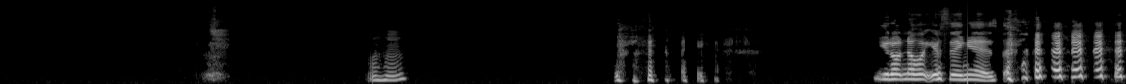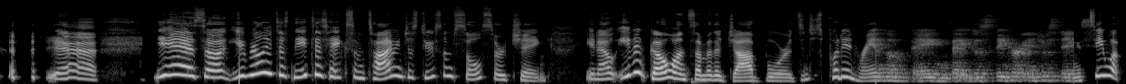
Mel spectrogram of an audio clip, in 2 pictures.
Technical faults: overlap between stream segments; switch to a distant microphone

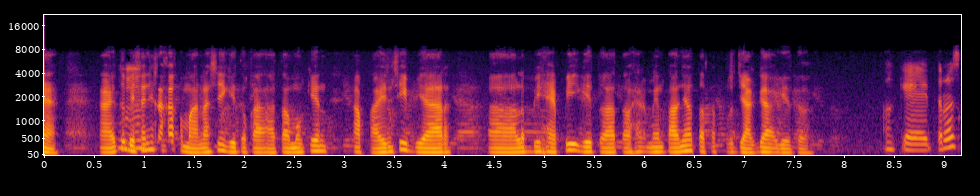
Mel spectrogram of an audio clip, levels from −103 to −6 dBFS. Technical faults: echo with no canceller

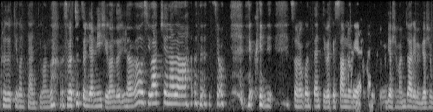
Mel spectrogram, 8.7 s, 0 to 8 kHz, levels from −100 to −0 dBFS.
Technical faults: other side's voice leaking through; speech suppressed in double talk

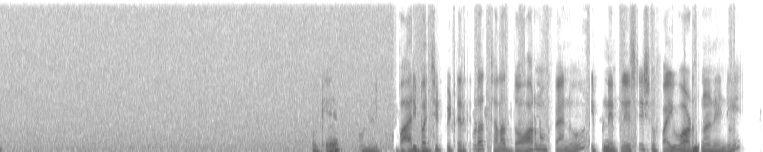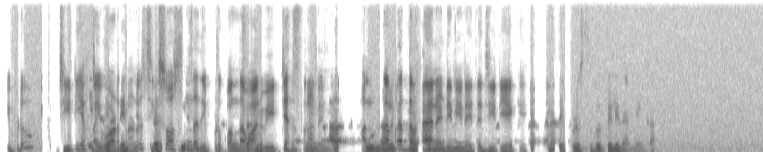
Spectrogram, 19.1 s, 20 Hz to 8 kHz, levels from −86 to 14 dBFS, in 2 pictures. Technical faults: speech suppressed in double talk; echo leak

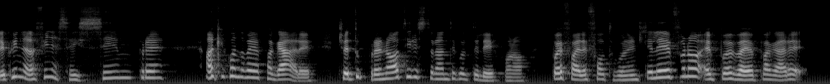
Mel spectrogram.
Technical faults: video or display buzz

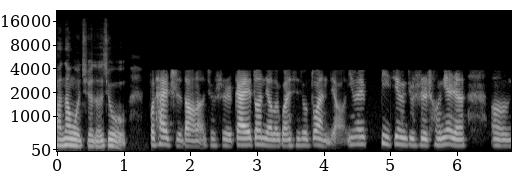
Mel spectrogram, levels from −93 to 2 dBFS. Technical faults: input switched to a poorer device

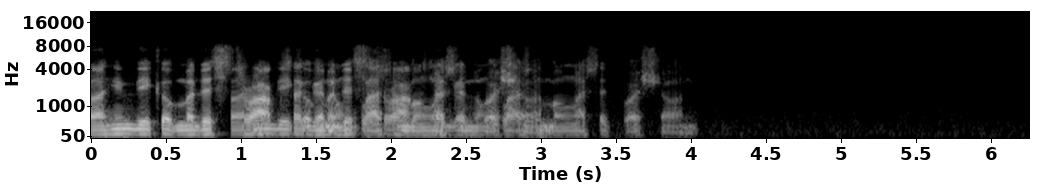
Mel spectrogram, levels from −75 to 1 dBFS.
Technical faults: Opus voice compression; doubled audio track

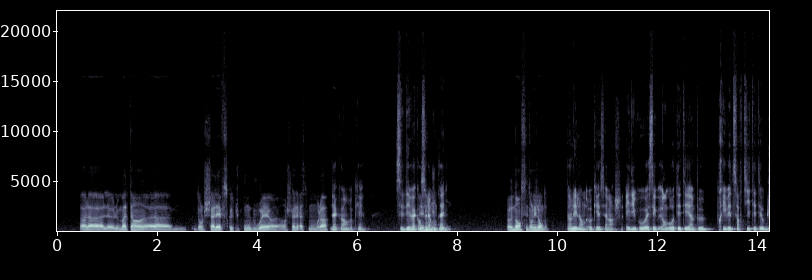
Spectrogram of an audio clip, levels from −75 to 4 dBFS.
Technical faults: none

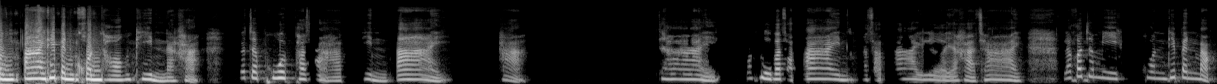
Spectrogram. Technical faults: microphone overload; microphone volume stepped down

